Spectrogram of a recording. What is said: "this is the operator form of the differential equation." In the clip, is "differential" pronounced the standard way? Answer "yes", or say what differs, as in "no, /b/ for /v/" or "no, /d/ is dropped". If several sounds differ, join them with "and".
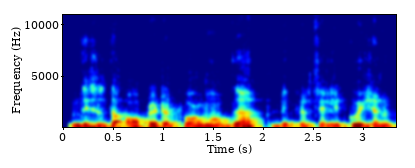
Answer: no, /s/ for /ʃ/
